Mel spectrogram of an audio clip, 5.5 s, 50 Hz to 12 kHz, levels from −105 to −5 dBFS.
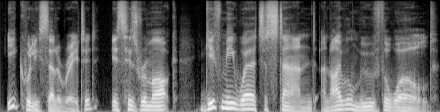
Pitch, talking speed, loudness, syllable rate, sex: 115 Hz, 175 wpm, -18 LUFS, 4.8 syllables/s, male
